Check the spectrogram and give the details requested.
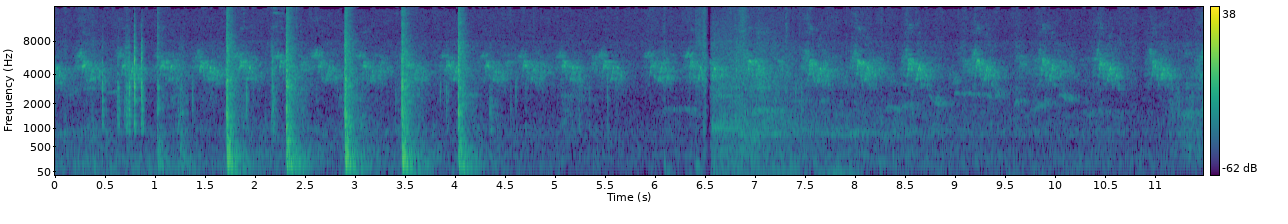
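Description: A small bird chirping over and over in the background. About two seconds in come five loud knocks in quick succession, roughly two a second.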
